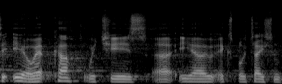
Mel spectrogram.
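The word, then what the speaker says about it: EOEPCA: can help with the acronym so uh we pronounce it eepa which is uh EO exploitation platform common architecture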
